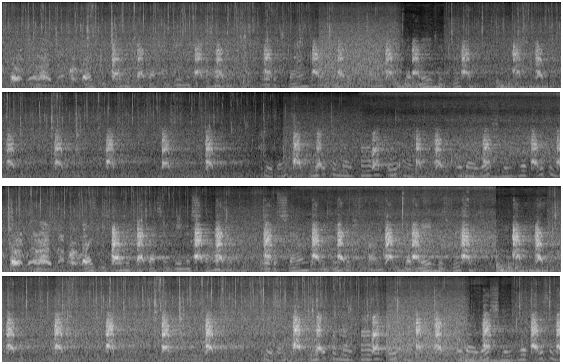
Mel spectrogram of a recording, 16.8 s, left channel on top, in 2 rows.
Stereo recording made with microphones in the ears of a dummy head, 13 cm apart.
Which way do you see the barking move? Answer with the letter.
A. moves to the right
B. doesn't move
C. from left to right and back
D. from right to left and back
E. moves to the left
B.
